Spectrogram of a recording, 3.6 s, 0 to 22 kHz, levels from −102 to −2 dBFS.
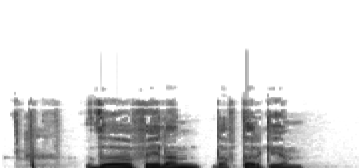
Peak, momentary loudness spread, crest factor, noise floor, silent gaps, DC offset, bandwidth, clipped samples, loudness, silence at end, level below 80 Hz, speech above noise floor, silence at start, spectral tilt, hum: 0 dBFS; 17 LU; 14 dB; -76 dBFS; none; under 0.1%; 9.4 kHz; under 0.1%; -13 LUFS; 0.6 s; -52 dBFS; 63 dB; 0.15 s; -6 dB/octave; none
